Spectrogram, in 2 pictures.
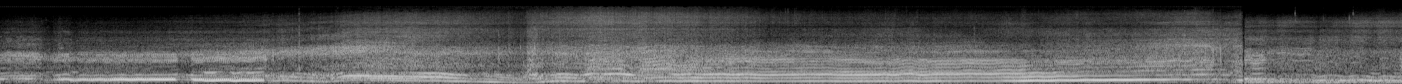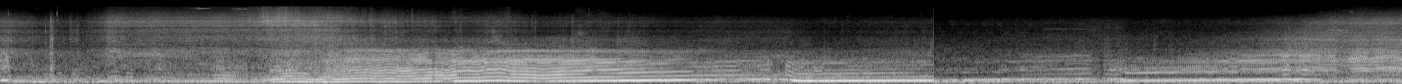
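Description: Fiat Seicento rally car's engine revved hard, its pitch climbing and dropping again and again as the car accelerates, brakes and changes gear through the corners.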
